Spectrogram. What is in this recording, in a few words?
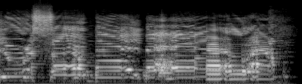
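effects talk, Funky Vocals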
